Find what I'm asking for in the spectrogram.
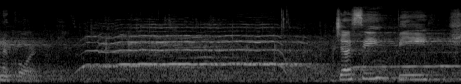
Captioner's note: students cheering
